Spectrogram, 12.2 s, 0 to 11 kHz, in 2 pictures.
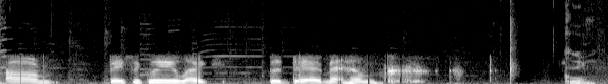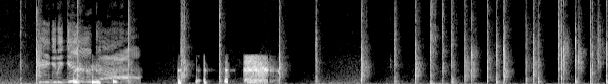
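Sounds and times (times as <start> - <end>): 
speech: 0.0 - 4.1, 5.7 - 6.0
people laughing: 3.8 - 5.0, 6.4 - 8.9
several people clapping in the room: 6.3 - 12.1.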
